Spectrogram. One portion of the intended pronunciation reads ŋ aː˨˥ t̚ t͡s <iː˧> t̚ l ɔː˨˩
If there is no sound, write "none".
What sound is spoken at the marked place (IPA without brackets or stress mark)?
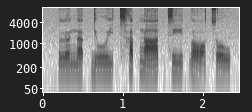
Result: iː˧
